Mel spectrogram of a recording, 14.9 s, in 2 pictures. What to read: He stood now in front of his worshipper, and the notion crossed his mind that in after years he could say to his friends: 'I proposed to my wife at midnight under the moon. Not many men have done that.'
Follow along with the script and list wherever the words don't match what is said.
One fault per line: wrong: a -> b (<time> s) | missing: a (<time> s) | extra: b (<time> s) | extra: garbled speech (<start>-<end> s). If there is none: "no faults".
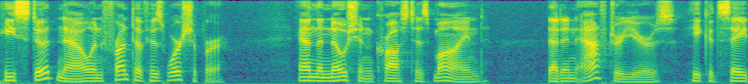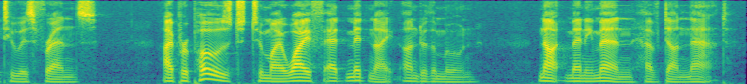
no faults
